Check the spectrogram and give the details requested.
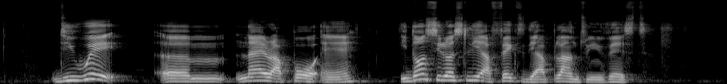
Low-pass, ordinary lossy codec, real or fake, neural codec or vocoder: none; none; real; none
